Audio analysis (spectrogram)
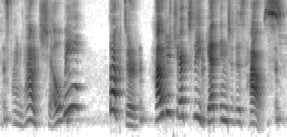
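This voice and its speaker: A woman playing a composed, cautious leader of captives, measured and authoritative, in an audio drama. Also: high-pitched, sing-song, fairly bright tone. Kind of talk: fan audio drama acting.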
